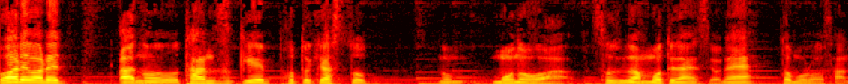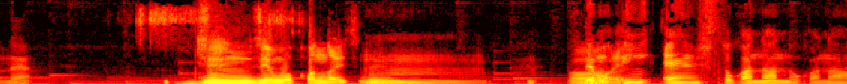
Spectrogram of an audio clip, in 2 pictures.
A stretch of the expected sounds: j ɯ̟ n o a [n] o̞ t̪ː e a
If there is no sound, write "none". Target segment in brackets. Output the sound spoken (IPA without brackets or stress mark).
m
